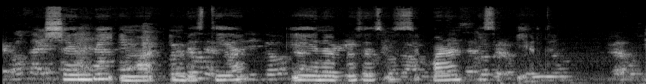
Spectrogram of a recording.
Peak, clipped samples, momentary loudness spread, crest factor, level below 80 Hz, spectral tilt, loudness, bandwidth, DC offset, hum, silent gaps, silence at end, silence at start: -4 dBFS; under 0.1%; 12 LU; 16 dB; -48 dBFS; -4.5 dB/octave; -19 LUFS; 16.5 kHz; under 0.1%; none; none; 0 s; 0.05 s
